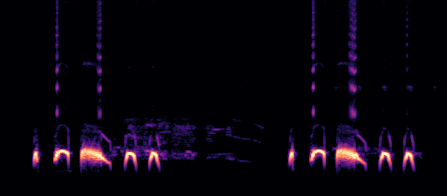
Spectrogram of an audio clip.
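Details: Spotted dove performing urging and calling coos, the double style called 'hai hậu': two phrases of short hollow notes each centred on a long falling coo, separated by soft low murmurs, recorded cleanly.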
